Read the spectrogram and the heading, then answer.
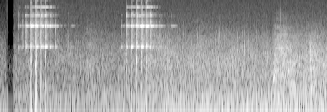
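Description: A doorbell at a house's front entrance, rung by two boys, rings twice in short, rapidly pulsing bursts with a bright metallic tone, followed by a steady low background hiss.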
